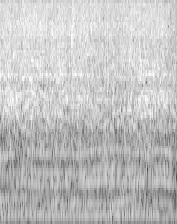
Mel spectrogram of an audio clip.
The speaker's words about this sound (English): Oh, hold on. I can barely hear you over the chainsaw. One second.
